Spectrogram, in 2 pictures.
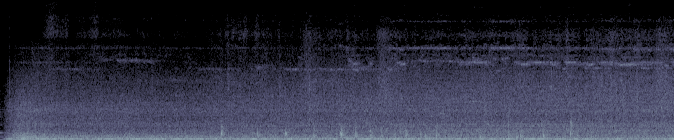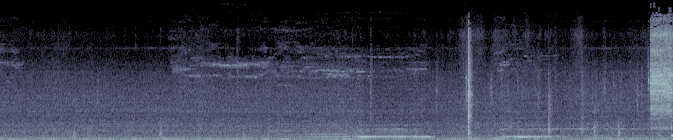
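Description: Steady low rumble and hum of a Sakura shinkansen, heard from inside the car by the door. A few short whining tones come in near the end as the train draws alongside the platform.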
